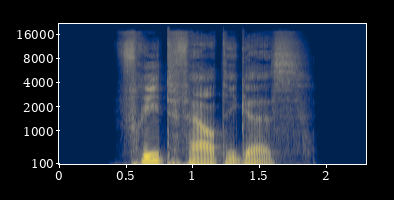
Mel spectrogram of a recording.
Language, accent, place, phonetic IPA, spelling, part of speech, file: German, Germany, Berlin, [ˈfʁiːtfɛʁtɪɡəs], friedfertiges, adjective, De-friedfertiges.ogg
- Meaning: strong/mixed nominative/accusative neuter singular of friedfertig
